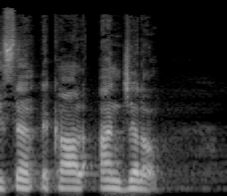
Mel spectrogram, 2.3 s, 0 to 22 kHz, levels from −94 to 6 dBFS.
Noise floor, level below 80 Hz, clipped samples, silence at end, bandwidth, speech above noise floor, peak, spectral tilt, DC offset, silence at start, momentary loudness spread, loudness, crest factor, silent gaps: -60 dBFS; -74 dBFS; under 0.1%; 0.7 s; 18 kHz; 34 dB; -12 dBFS; -4.5 dB/octave; under 0.1%; 0 s; 5 LU; -27 LUFS; 16 dB; none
